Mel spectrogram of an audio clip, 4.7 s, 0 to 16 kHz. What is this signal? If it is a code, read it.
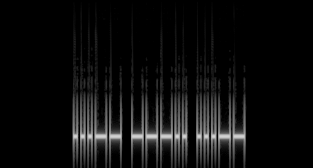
Morse code, heard as a keyed tone, about 22 wpm, 700 Hz. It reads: 383
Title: Numbers - 3-Digit 22wpm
